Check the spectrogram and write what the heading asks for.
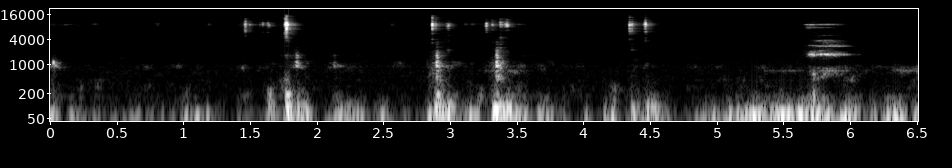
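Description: About six separate clicks from computer mouse and keyboard use, spaced irregularly a second or so apart.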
